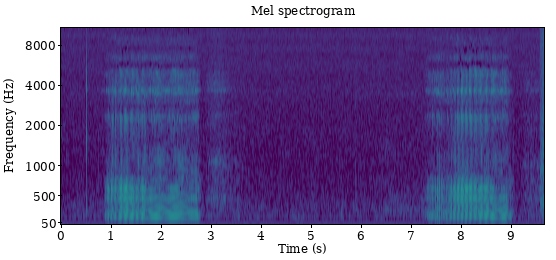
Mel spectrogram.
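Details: Two loud, rattling inspiratory snores about six seconds apart, with quiet breathing between them; ordinary snoring.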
